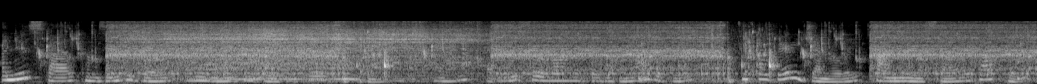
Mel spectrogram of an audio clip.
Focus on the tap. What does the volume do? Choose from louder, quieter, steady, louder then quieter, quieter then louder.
steady.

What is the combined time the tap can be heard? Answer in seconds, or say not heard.
10 s.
